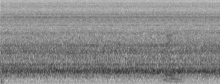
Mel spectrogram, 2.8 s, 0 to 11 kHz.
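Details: Rebuilt single-phase 2 HP (2CV) high-voltage motor running unloaded on the bench after start-up: steady airy whir at constant pitch, no grinding, knocking or hum changes; running cleanly.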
